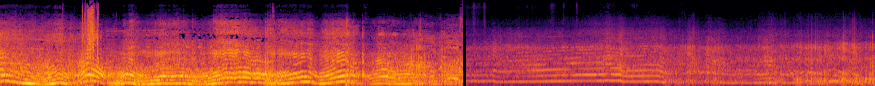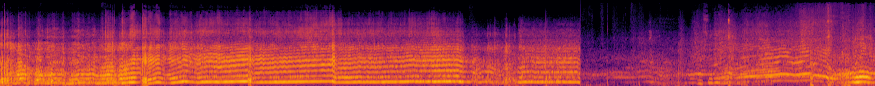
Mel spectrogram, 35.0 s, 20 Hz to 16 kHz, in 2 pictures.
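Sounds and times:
rally car engine accelerating: 0.0 - 35.0.

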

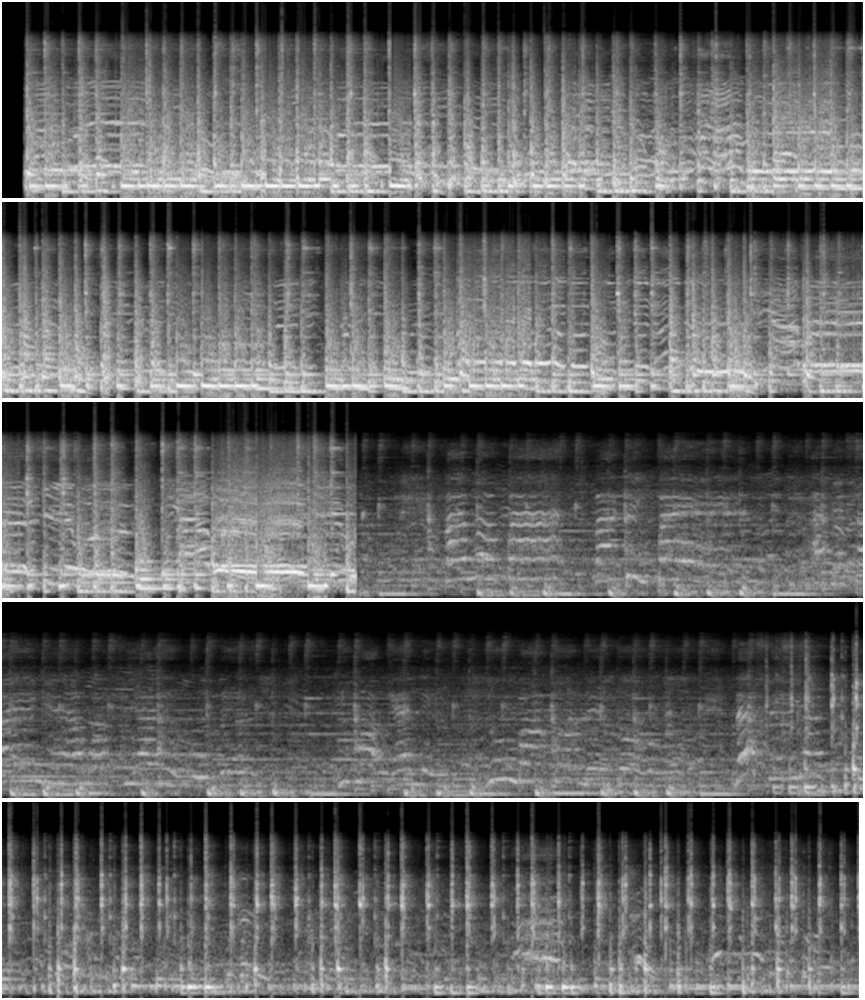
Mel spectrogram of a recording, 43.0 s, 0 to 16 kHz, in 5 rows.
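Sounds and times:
men singing together: 0.2 - 20.8, 21.5 - 28.6, 29.4 - 43.0
drums: 0.2 - 43.0.

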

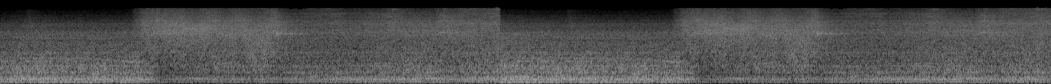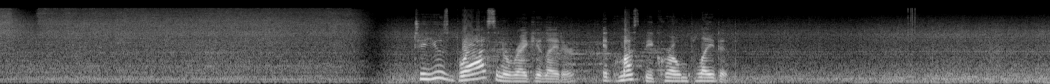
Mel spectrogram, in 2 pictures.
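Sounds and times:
coolant spray hissing: 6.8 - 14.2
machine hum: 10.8 - 21.0.

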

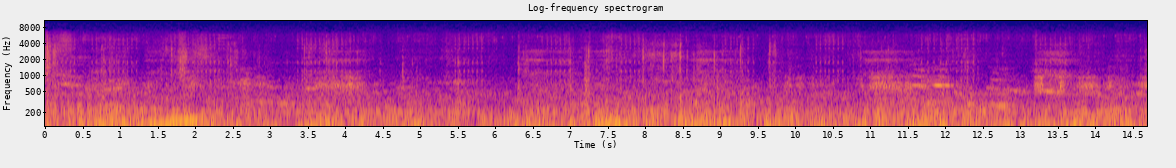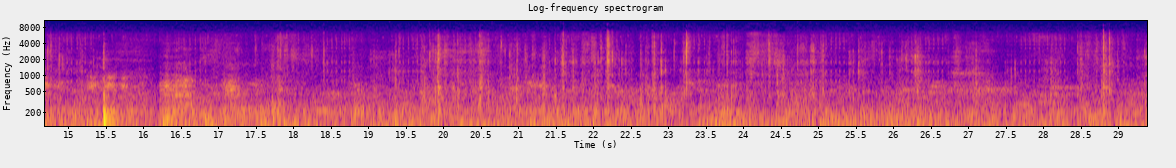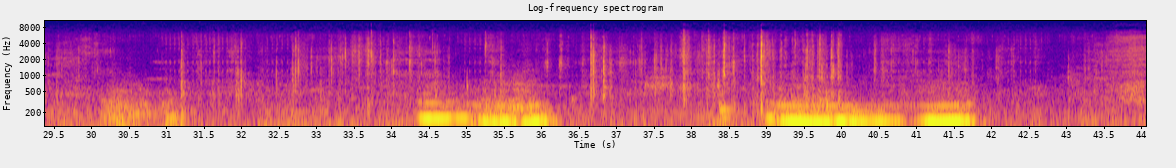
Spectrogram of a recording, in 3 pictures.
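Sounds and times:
low steady hum: 0.0 - 44.0
paper rustling and crinkling: 0.0 - 44.0.

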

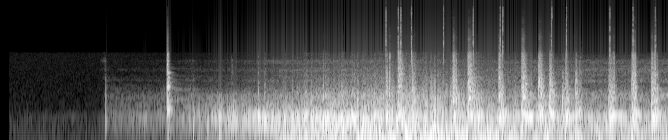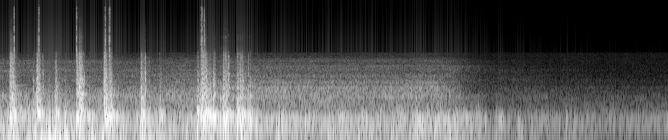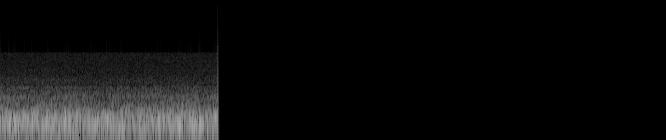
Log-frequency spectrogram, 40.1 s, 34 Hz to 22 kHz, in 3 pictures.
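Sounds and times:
rocket engine roaring: 2.0 - 31.1.

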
